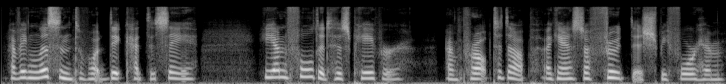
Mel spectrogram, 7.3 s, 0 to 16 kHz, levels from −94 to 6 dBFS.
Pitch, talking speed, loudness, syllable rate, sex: 240 Hz, 180 wpm, -18 LUFS, 5.3 syllables/s, female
